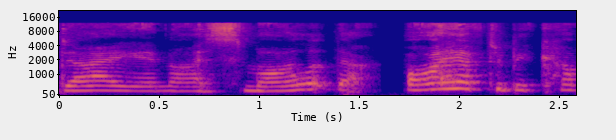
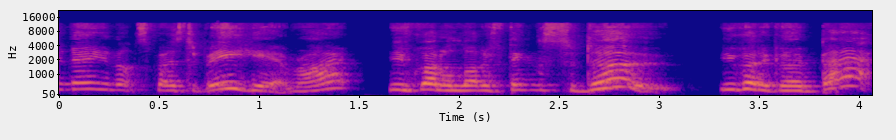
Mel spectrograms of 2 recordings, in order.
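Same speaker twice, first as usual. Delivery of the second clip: put-on angry woman voice, scolding. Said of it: "She was really angry".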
